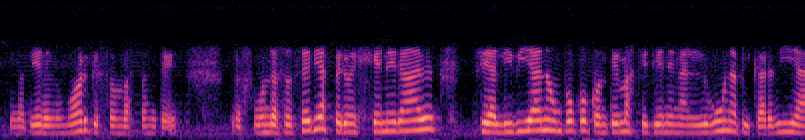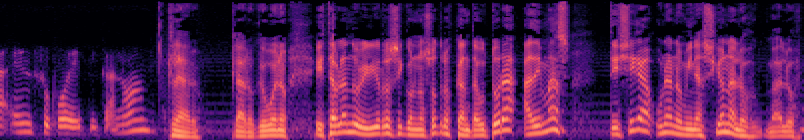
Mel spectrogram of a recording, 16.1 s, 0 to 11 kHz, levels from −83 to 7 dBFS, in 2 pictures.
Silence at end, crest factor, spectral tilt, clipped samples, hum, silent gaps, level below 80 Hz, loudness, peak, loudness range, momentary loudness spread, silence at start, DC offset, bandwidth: 0 s; 16 dB; -6 dB/octave; under 0.1%; none; none; -48 dBFS; -17 LUFS; 0 dBFS; 7 LU; 12 LU; 0.1 s; under 0.1%; 11 kHz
